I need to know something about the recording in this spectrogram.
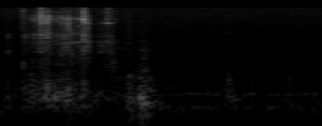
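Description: Hands moving small plastic toy figures and a plastic toy car across carpet: soft scuffing and rustling with small clicks in the first second, then only faint ticks.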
